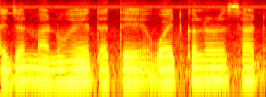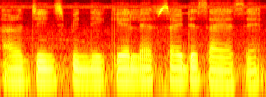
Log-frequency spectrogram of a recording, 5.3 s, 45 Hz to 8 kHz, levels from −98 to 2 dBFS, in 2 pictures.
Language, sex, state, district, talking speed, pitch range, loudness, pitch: Assamese, male, Assam, Kamrup Metropolitan, 155 wpm, 100-110 Hz, -17 LUFS, 105 Hz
